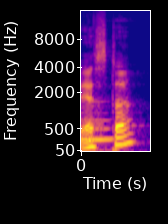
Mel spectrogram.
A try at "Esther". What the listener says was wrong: Where's the th? Where's the it's Esther. No, it is Esther. It's not Esther.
